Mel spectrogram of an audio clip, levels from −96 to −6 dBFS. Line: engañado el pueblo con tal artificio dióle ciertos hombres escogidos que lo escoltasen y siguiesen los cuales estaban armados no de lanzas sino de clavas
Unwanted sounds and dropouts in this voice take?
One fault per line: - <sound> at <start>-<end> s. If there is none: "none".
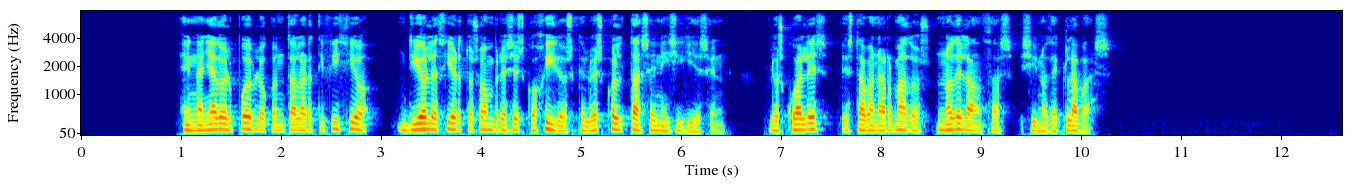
none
